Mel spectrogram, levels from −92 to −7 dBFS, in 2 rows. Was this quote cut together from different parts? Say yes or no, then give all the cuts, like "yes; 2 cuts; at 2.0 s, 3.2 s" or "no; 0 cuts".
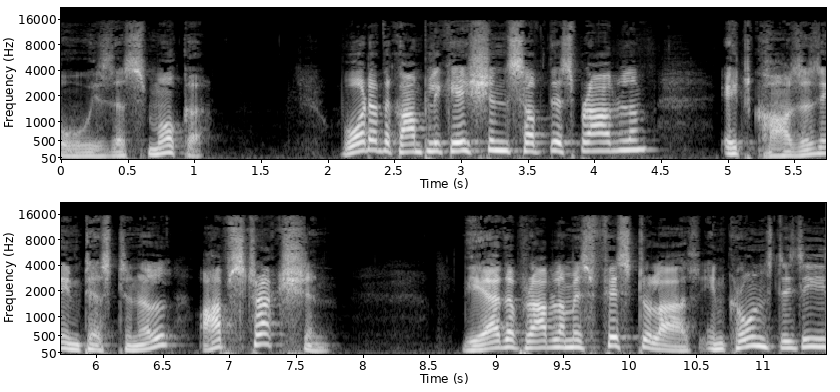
yes; 1 cut; at 8.5 s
